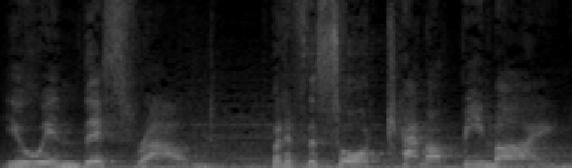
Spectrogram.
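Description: An imperious villainous sorceress for a video game, gloating and commanding. Her pitch sits fairly high and moves dramatically, and she takes her time in an echoing space. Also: very animated, slow pace. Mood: menacing. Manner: commanding, taunting, theatrical. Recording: echoing, loud game music behind.

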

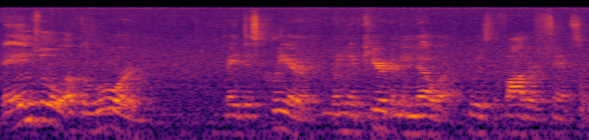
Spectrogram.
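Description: A man's voice: mid-range voice, moderate pace. A young man delivers a sermon from his notes at the pulpit, reading steadily and tripping over a word now and then. His voice rings through a very echoey church sanctuary, picked up from a distant camera with a noticeable hiss behind it. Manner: reads steadily from a script at the pulpit, with occasional stumbles and filler. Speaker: lay preacher. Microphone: pulpit mic, camera at the back. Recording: echoey church hall recorded from afar.

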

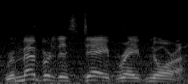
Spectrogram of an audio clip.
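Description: Man acting a solemn war chief, high-pitched, noisy. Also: animated, normal speed, natural voice. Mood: solemn triumph. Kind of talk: video game voice acting. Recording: noisy game audio with outdoor ambience.

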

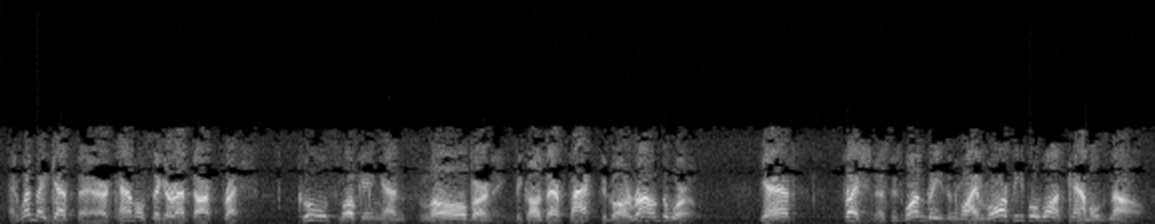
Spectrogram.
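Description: A man's voice: on the high side, slightly rough. A man with an American accent reading advertising copy as a 1940s radio announcer. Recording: tinny 1940s radio recording.

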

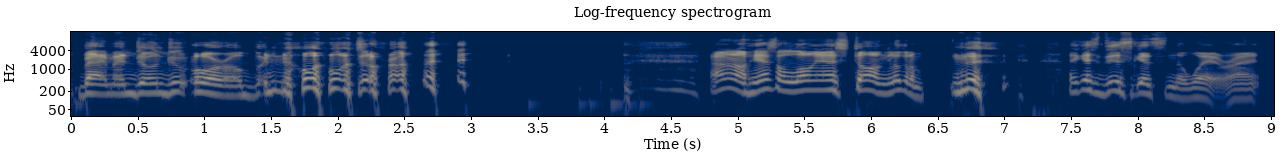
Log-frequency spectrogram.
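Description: A man's voice: high voice, lively intonation, normal speed, long pauses, no room sound, studio quality. Giggly, rambling man streamer. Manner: giggly, rambling, crude jokes, frequent laughter. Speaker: streamer reacting to anime trailers. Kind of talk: casual live-stream reaction chat.

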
